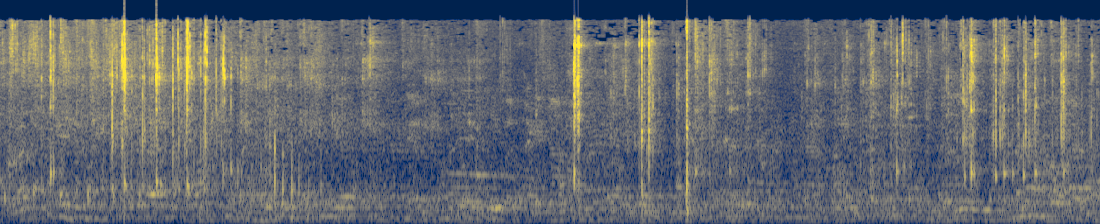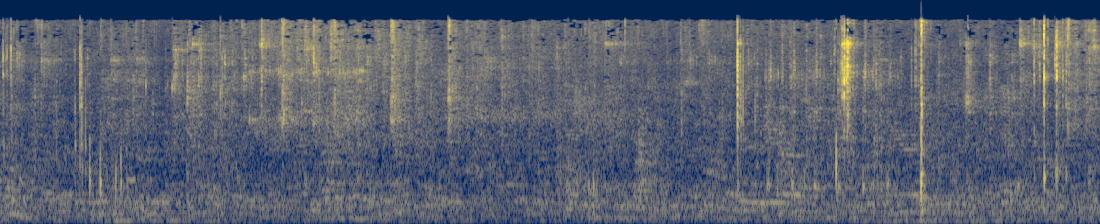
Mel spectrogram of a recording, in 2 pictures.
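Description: Plastic game pieces click as they are moved and stacked.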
